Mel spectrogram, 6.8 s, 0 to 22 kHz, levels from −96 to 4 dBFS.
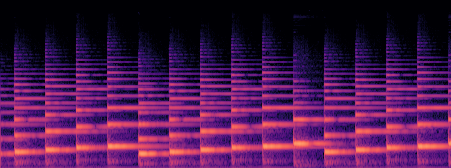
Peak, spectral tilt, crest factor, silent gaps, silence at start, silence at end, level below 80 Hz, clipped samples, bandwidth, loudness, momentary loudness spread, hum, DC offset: -12 dBFS; -5 dB/octave; 14 dB; none; 0 s; 0 s; -66 dBFS; under 0.1%; 8.2 kHz; -26 LUFS; 4 LU; none; under 0.1%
